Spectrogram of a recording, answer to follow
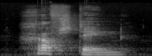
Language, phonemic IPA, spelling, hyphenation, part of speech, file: Dutch, /ˈɣrɑf.steːn/, grafsteen, graf‧steen, noun, Nl-grafsteen.ogg
- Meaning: gravestone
